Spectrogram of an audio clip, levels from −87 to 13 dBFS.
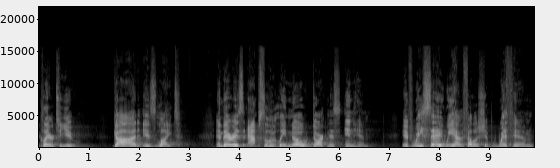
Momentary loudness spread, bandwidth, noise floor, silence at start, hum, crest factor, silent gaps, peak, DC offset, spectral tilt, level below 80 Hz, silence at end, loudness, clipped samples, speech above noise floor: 15 LU; 16 kHz; -71 dBFS; 0.05 s; none; 22 dB; none; -8 dBFS; under 0.1%; -4.5 dB/octave; -82 dBFS; 0.05 s; -28 LUFS; under 0.1%; 43 dB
